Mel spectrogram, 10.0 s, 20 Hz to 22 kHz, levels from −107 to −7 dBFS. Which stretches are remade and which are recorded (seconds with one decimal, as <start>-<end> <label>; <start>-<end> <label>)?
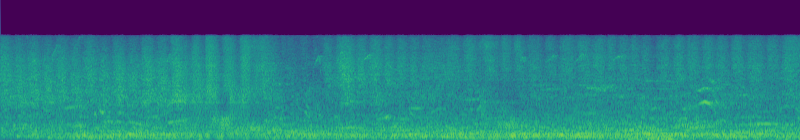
0.0-2.3 recorded; 2.3-3.3 remade; 3.3-6.0 recorded; 6.0-6.5 remade; 6.5-10.0 recorded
